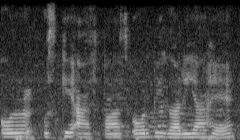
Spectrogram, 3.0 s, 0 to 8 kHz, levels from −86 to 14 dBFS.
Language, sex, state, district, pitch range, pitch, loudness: Hindi, female, Arunachal Pradesh, Lower Dibang Valley, 190-210 Hz, 195 Hz, -18 LUFS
